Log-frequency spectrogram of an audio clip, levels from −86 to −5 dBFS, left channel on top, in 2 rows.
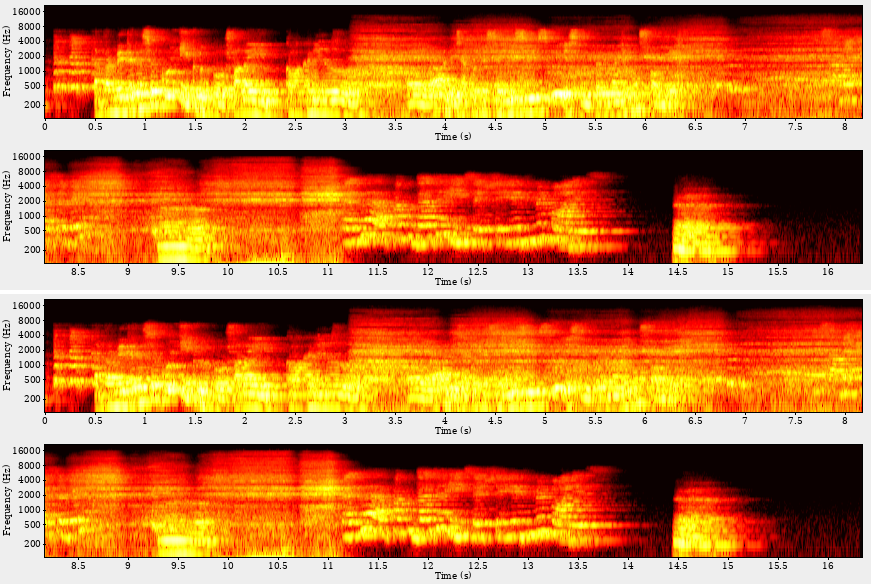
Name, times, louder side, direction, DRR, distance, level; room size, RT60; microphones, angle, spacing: voice 1, 0.5-3.2 3.6-6.4 9.3-9.9 14.5-14.9, left 1 dB, 55° left, 1 dB, 0.4 m, -18 dB
sound 1, 3.0-11.1, right 1 dB, 90° right, 0.5 m, -23 dB
voice 2, 7.7-8.7 9.2-9.3 11.1-13.6, right 2 dB, 10° right, -8 dB, 0.8 m, -25 dB
2.4 x 2.0 x 2.5 m, 0.84 s
head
